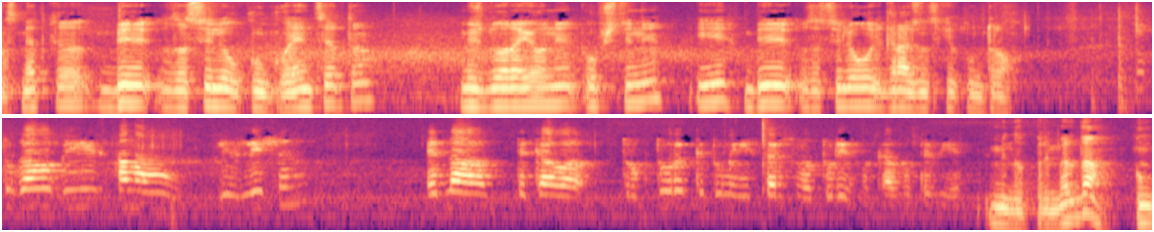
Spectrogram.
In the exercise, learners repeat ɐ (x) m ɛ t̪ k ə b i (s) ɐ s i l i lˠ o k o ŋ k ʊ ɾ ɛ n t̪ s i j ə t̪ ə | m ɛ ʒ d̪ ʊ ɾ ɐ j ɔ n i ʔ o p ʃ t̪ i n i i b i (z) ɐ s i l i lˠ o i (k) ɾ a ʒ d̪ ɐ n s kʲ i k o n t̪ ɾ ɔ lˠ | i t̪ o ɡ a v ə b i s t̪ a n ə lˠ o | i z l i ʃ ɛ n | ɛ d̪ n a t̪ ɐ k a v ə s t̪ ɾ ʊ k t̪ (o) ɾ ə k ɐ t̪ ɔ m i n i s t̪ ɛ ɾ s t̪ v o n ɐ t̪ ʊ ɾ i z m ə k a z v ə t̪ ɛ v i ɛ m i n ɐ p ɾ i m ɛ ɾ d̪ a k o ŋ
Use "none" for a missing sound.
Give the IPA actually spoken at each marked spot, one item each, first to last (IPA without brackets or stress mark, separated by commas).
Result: s, z, z, ɡ, u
